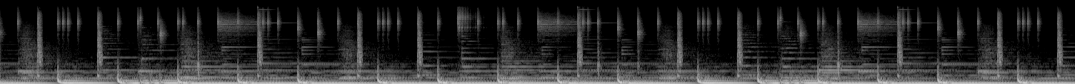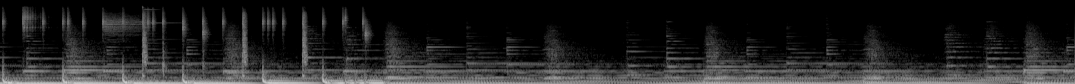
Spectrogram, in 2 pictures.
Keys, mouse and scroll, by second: 0.9-1.5 typing, 5.5 typing, 6.9-11.8 drag, 13.8-15.0 typing, 16.0-18.7 drag, 18.7-19.2 typing, 19.3 click, 20.3 alt+scroll up 2, 21.0-21.5 typing, 21.3 click.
